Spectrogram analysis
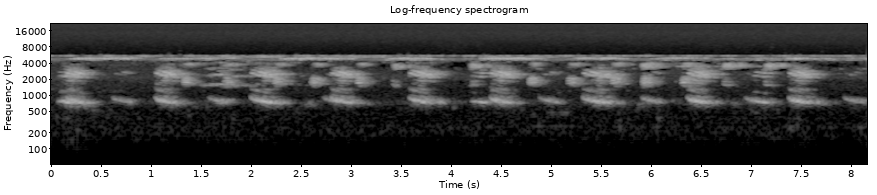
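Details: Frogs by a lake after dark, their ringing, multi-toned croaks repeating about once a second in a regular rhythm, backed by a faint constant insect buzz.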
